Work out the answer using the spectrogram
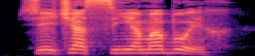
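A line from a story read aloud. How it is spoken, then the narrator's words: Menacing grumble. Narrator (Russian): грозно буркнул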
